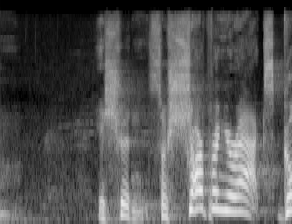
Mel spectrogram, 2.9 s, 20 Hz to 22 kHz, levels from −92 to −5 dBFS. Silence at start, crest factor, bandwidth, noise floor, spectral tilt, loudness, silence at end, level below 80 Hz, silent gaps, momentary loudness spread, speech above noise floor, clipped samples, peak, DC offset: 0 s; 18 dB; 18 kHz; -53 dBFS; -3.5 dB/octave; -19 LUFS; 0 s; -70 dBFS; none; 10 LU; 35 dB; under 0.1%; -2 dBFS; under 0.1%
